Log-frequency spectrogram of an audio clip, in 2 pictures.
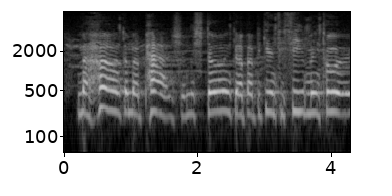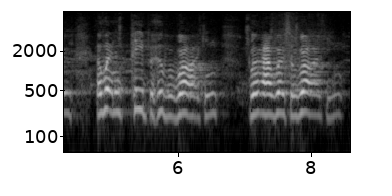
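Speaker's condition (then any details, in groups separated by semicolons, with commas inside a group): Hearing loss, cochlear implant; completely deaf until age 12, invasive painful surgery, speech therapy, college; doctors predicted poor speech at age 5, parents pushed speaking over sign language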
